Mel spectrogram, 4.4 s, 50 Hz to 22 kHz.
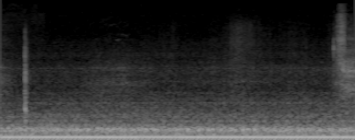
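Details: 1999 Chevrolet 1500 with 5.3 V8, running after crank-no-start repair: deep, steady idle rumble with even beat, no stumbles or misses; normal idle.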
